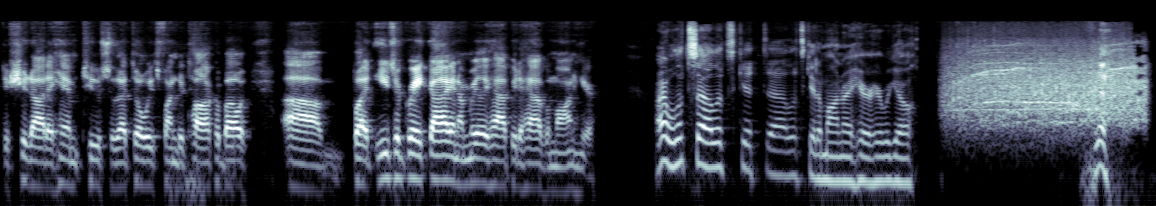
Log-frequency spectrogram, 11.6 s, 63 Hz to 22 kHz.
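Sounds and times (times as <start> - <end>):
speech: 0.0 - 6.0, 6.6 - 9.7, 10.8 - 11.3
crowd applause: 9.4 - 11.5
person whooping: 10.8 - 11.5.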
